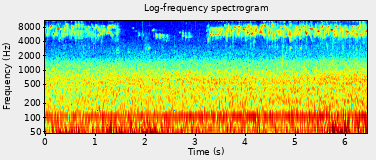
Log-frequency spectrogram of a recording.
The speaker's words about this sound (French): Ombragé, laissant les gazouillis des oiseaux.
